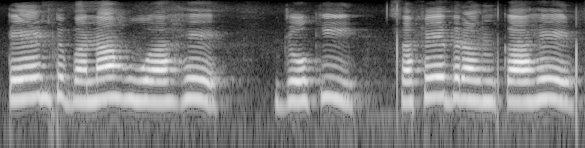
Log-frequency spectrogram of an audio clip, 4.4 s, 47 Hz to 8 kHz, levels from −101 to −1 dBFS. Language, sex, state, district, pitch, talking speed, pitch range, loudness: Hindi, female, Madhya Pradesh, Bhopal, 245 Hz, 120 wpm, 235-260 Hz, -15 LUFS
